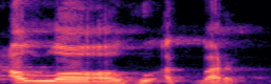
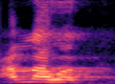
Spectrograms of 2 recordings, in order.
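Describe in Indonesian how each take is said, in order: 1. Frasa ini diucapkan dengan penuh, tanpa dijepit. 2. Frasa ini diucapkan dengan cara terjepit. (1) "Tapi yang benar" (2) "adalah terjepit"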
